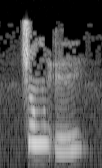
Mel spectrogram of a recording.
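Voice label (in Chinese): "忠于", Mandarin Chinese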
